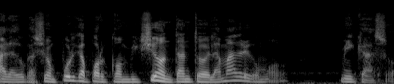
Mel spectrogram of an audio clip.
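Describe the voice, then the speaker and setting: In a very clean recording with a silent background, a man speaks with vocal fry and lively intonation. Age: 60s. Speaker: politician. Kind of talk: radio interview.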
